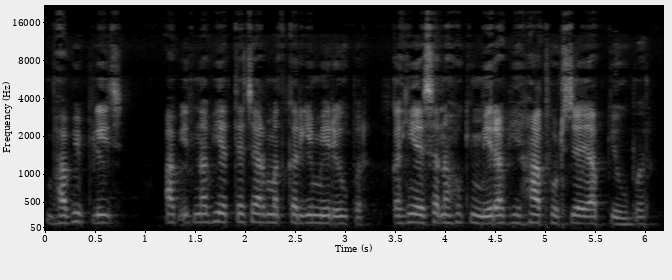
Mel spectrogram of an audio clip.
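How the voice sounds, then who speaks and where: A man's voice: mid-range voice, little pitch movement, moderate pace, natural voice. A man voicing a protective, defiant young brother, earnest and firm, in a melodramatic cartoon story.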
